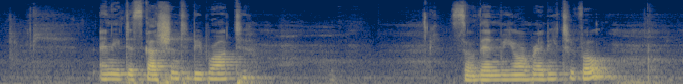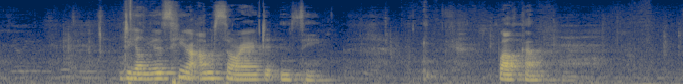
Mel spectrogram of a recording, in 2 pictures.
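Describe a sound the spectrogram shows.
A middle-aged woman speaks into a microphone over loudspeakers in a large echoing room, in short bursts with pauses.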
